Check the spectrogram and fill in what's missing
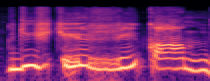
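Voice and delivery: high, very slow wail; long drawn-out, high-pitched howl of protest; wailing husband. A narrator's reading. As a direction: whine it out in exasperation. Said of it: "zakvílel obchodník".

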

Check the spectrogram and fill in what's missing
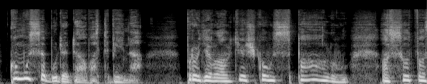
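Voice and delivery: high, fretful motherly lament; plaintive high nagging; moaning wife. A narrator's reading. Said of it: "sténala manželka".

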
